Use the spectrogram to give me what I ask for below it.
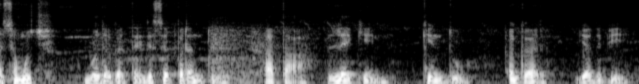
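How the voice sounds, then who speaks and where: A man with a low, gravelly voice gives a grammar lesson. His tone is dark and mellow. He keeps asking the class questions, answers them himself, and repeats lists of words slowly. Faint noise hums behind him. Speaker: Hindi grammar teacher.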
